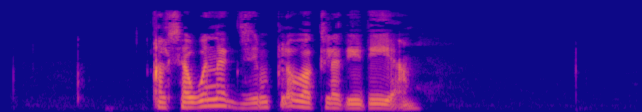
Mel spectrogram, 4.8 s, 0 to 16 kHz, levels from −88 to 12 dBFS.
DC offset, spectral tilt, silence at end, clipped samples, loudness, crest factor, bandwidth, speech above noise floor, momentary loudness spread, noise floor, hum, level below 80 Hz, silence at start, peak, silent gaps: under 0.1%; -4 dB/octave; 1.7 s; under 0.1%; -24 LUFS; 26 dB; 11.5 kHz; 56 dB; 9 LU; -80 dBFS; none; -80 dBFS; 1.15 s; -2 dBFS; none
